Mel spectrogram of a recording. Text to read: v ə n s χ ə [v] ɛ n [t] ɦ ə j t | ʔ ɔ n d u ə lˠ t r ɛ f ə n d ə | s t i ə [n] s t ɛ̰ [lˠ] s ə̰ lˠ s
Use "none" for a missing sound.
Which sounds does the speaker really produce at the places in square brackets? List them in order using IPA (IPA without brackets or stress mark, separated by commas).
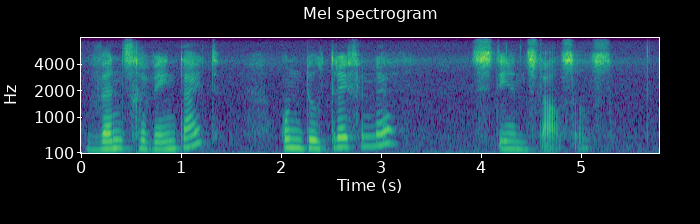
v, t, n, lˠ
